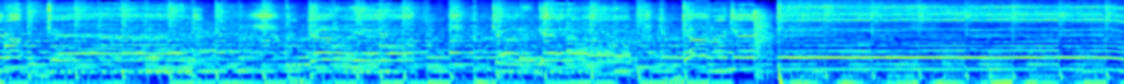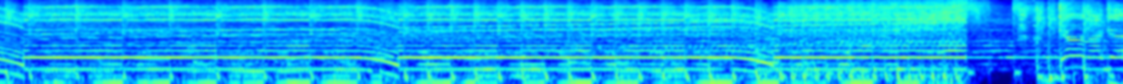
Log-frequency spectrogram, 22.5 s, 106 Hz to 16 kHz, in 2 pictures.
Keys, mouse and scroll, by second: 0.1-1.0 scroll up 1, 2.0-4.3 drag, 4.3 right click, 5.0 click, 5.3 F10, 6.1-7.2 drag, 8.0-10.2 typing, 10.6-12.2 drag, 13.2 click, 14.5 ctrl+click, 14.8 ctrl+c, 15.0 ctrl+v, 15.7 click, 16.1 typing, 16.9-22.0 drag, 22.0 Tab, 22.2 right click.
